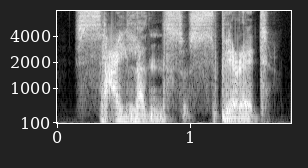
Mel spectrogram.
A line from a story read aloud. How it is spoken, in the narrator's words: Cowl said in a harsh voice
